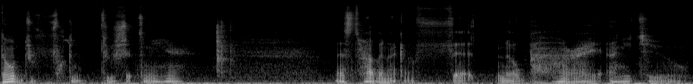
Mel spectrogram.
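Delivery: hushed whisper to self. Real, not acted. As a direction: whisper it under your breath. Whispering to himself while fixing setup.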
